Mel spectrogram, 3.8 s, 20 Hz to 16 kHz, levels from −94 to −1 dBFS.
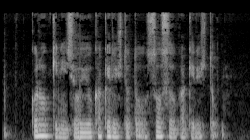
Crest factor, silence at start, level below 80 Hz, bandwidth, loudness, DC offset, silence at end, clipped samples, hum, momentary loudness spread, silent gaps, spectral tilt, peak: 20 dB; 0.05 s; -52 dBFS; 11.5 kHz; -27 LUFS; under 0.1%; 0.4 s; under 0.1%; none; 12 LU; none; -4.5 dB/octave; -8 dBFS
